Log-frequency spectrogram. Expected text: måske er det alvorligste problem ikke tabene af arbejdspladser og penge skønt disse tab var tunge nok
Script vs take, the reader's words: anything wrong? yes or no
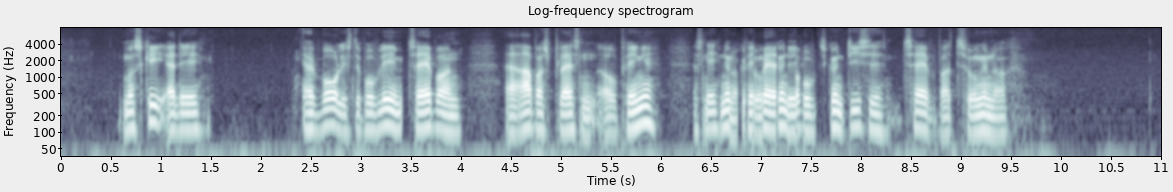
yes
